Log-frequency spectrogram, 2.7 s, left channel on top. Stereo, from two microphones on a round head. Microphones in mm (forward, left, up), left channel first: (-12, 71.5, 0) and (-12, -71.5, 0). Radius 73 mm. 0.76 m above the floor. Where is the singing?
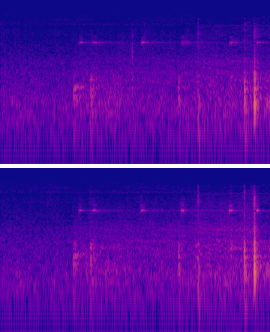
I don't hear singing.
